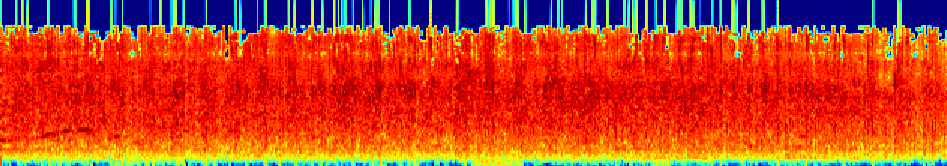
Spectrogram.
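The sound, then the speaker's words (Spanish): An audience claps steadily and loudly for several seconds in applause for a woman, a dense, even wash of many hands with no voices standing out above it. “Un aplauso para ella.”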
